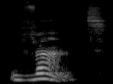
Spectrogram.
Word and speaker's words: vingt: 20. 20. We don't pronounce the G. 20. We don't say vingt. Vingt. I don't know what to say actually. But we say 20.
